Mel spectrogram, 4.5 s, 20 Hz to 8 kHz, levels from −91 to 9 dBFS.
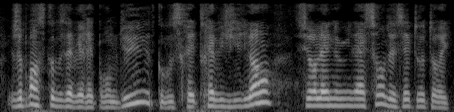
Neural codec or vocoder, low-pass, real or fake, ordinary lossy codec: codec, 16 kHz, 4 kbps, FreqCodec, smaller model; 7.2 kHz; fake; Opus, 64 kbps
